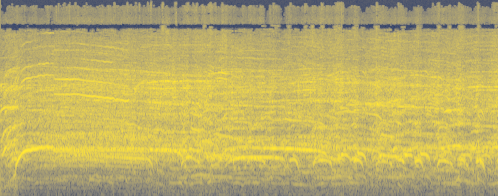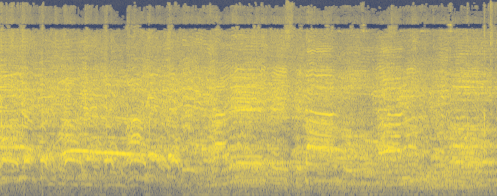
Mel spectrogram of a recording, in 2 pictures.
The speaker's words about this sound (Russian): Сторонники Марии Мачадо встретили ее появление на балконе Гранд-отеля Осло овацией, национальным гимном Венесуэлы и скандированием слова «Либертад» — «Свобода».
